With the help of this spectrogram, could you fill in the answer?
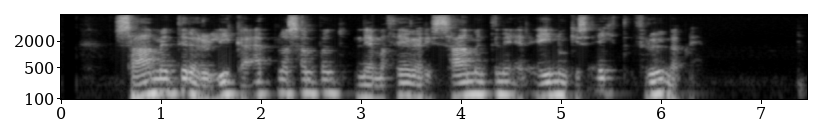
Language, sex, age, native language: Icelandic, male, 30-39, Icelandic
